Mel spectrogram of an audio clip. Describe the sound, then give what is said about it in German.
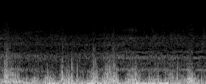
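Steady, loud icy wind blows through a football stadium during a match, buffeting the microphone with a deep rumbling roar and gusty swells. It is continuous for the whole stretch, with no voices over it. “Hört man hoffentlich den eisigen Wind, der hier heute wieder durchs Stadion zieht.”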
